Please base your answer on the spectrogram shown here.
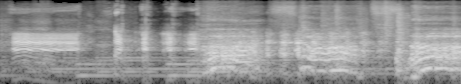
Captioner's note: laughing; Larry growling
